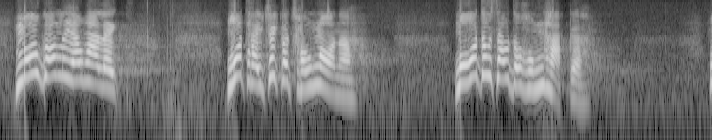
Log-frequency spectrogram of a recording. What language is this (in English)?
Cantonese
